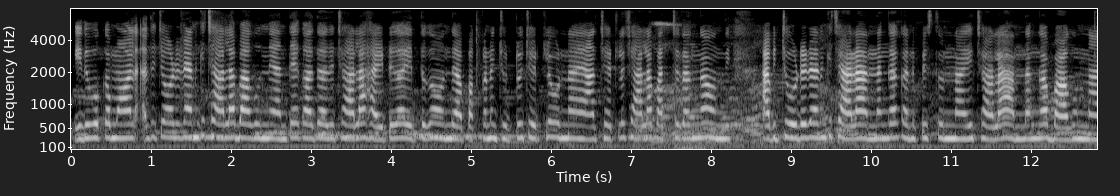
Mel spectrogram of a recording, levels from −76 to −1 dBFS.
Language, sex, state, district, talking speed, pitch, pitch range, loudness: Telugu, female, Andhra Pradesh, Srikakulam, 155 wpm, 285 Hz, 275-295 Hz, -21 LUFS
